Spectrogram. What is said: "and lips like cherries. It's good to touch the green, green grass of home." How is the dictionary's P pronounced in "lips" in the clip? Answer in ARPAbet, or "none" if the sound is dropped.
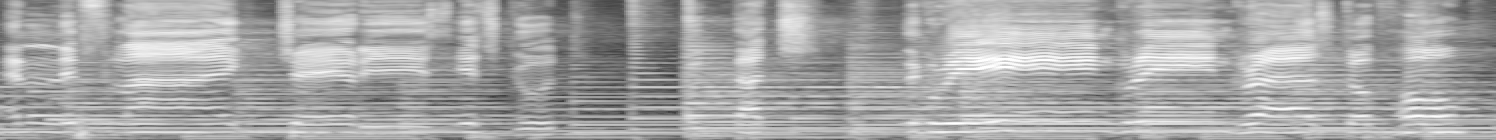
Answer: P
